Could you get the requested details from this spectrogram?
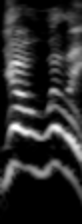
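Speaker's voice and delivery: calling out way up high. Quoting a sitcom alien's line: Alf impression. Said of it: "that's what he says".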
